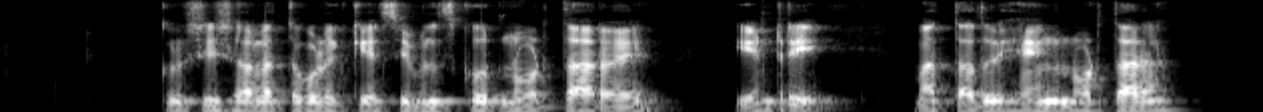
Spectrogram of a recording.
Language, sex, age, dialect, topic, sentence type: Kannada, male, 31-35, Dharwad Kannada, banking, question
